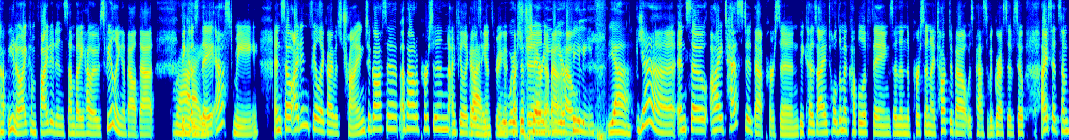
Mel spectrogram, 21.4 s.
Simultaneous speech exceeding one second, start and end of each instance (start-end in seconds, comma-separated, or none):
9.4-11.6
